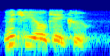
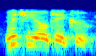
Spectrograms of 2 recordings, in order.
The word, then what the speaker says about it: Michio Kaku: Michio Kaku. – Yes. One more time. – Michio Kaku.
